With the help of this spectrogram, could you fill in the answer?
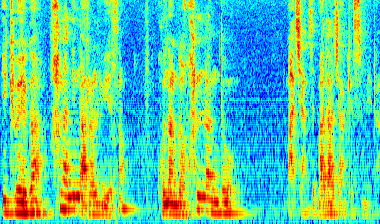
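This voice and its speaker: A male pastor preaching a sermon. He turns from loud, emphatic exclamations to soft, quiet asides. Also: on the high side, a little slow. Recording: roomy church hall with faint background noise.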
